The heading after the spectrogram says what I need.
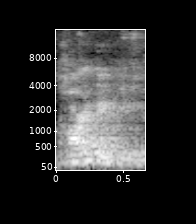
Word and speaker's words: Carnegie: But one interesting thing is, I've found out we've been pronouncing Carnegie Hall.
